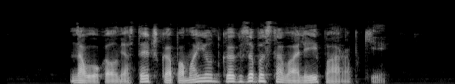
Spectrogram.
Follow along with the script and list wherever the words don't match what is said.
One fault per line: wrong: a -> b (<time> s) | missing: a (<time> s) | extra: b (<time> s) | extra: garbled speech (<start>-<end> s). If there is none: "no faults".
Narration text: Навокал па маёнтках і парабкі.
extra: мястэчка (1.2 s)
extra: забаставалі (2.5 s)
